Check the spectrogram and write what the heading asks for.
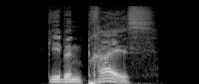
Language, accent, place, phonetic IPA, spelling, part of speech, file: German, Germany, Berlin, [ˌɡeːbn̩ ˈpʁaɪ̯s], geben preis, verb, De-geben preis.ogg
- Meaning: inflection of preisgeben: 1. first/third-person plural present 2. first/third-person plural subjunctive I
